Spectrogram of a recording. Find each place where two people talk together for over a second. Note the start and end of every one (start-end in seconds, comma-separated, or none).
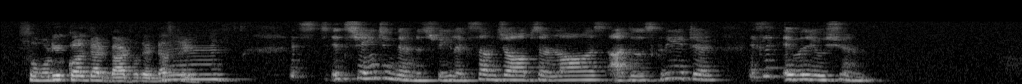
none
